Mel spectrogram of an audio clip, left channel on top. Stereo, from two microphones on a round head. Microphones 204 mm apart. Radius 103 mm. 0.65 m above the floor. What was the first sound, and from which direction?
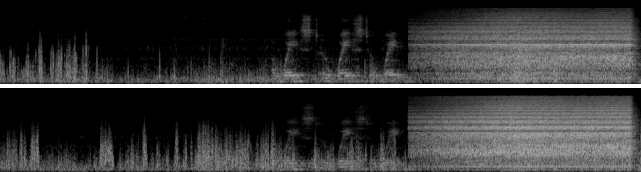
A man speaking, 55° left (ahead or behind).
